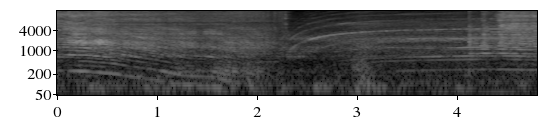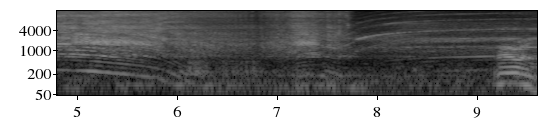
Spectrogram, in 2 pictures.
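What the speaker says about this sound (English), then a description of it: "I can just sand till the silver line is gone and have my mark." Power sanding of a carbon fiber foam core keel built from a goalie stick, a loud continuous whining roar whose pitch repeatedly sweeps up and down as the tool is pressed and eased, close and steady throughout.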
